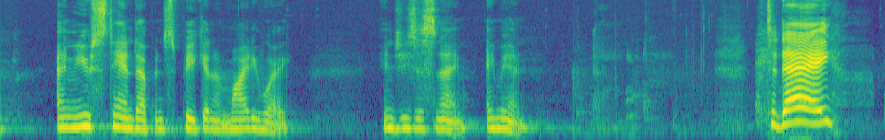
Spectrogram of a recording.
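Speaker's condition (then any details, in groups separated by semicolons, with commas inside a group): No condition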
